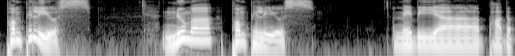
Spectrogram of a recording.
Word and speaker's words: Pompilius: Roman King named Numa pompilius oh I said it wrong there's another I in there pompilius pneuma pompilius maybe uh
